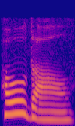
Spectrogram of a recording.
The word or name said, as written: holdall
